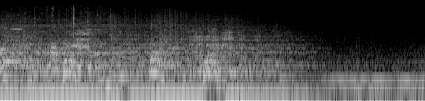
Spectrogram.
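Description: Dramatic film score over a low sustained note, with horses whinnying a few times in the first two seconds; the sound fades away near the end.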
